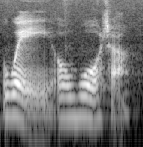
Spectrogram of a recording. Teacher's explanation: the back of the tongue is raised toward the velum though not enough to block the airflow or to make it noisy at the same time the lips are rounded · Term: labial velar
